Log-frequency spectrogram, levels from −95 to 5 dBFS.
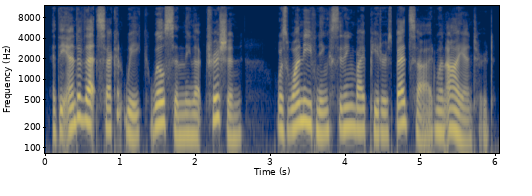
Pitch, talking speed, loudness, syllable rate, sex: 185 Hz, 200 wpm, -21 LUFS, 6.4 syllables/s, female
